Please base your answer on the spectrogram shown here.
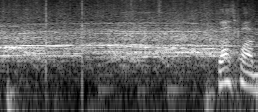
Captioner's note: cheering and applause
